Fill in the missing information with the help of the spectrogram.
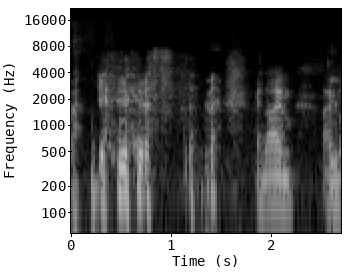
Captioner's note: laughs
